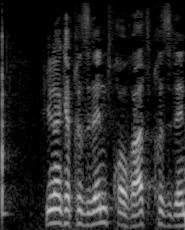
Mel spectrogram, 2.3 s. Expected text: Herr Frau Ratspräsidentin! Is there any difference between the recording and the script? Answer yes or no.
yes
